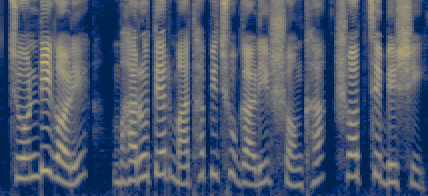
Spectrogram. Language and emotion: Bengali, neutral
